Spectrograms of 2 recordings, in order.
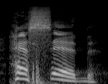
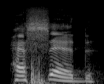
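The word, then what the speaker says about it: חֶסֶד: meaning of this word the Hebrew word is pronounced has said has said and it's defined as a deep sense of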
